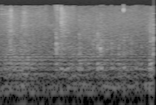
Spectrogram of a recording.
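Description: Quiet room tone in a pause between speech, with a few faint clicks.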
